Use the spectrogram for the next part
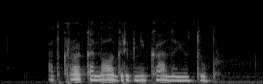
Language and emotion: Russian, neutral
